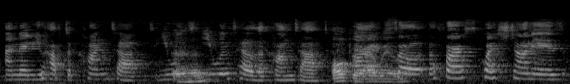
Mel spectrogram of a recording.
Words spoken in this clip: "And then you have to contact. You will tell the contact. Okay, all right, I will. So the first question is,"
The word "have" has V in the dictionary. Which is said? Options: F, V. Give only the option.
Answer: F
